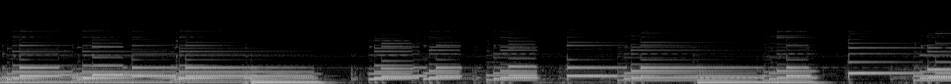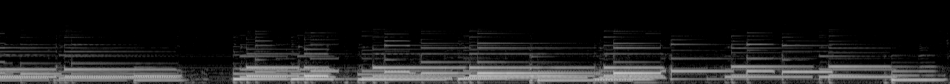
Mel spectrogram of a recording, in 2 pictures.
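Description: No technical faults can be heard anywhere in the clip. Nothing in the sound points to a problem in the signal path.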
